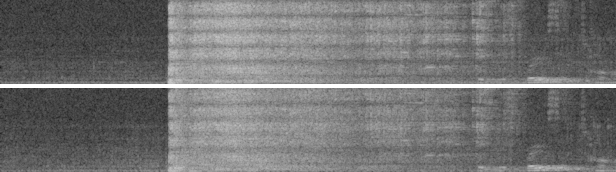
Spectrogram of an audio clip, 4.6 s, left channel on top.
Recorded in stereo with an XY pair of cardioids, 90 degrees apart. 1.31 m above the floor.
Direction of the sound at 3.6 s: 5° right.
